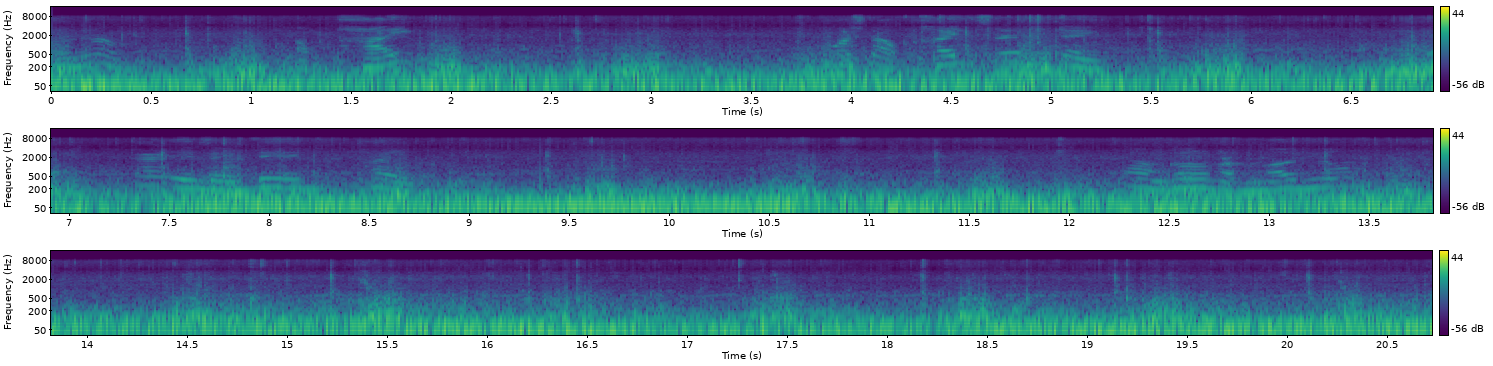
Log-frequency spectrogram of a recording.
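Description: A vehicle's engine rumbles steadily.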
